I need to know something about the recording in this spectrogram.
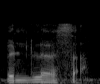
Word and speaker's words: Bunnløse: or in Norwegian Bunnløse. So that, Because ooh, it's an that extra O, syllable.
